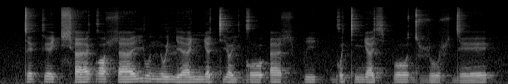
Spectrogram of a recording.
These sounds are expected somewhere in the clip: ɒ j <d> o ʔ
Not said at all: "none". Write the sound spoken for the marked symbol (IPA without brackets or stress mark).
ɡ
